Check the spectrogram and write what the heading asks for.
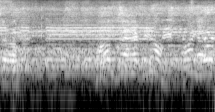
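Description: A man's voice in a halting interview answer, with background music running underneath.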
